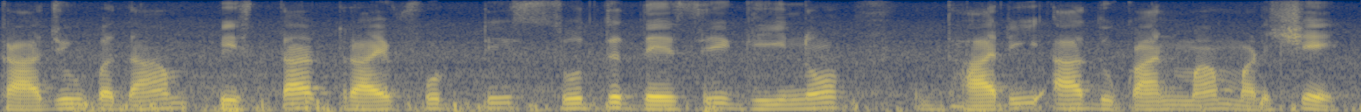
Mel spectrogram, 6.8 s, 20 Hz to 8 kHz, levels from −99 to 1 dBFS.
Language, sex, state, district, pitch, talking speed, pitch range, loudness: Gujarati, male, Gujarat, Valsad, 115 Hz, 115 wpm, 105-130 Hz, -20 LUFS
